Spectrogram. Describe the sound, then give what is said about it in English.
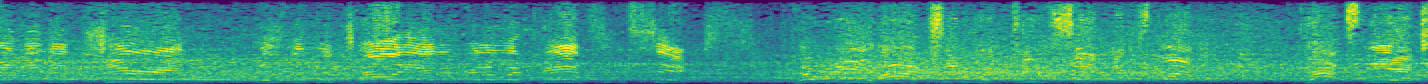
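At an OHL playoff hockey game, the arena crowd cheers in a loud, steady roar for the full seven seconds as the clock winds down, with a commentator's excited voice running over the top of the noise. “Fans are going nuts.”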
